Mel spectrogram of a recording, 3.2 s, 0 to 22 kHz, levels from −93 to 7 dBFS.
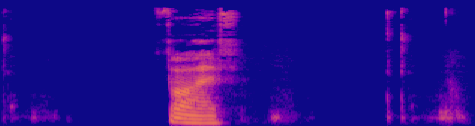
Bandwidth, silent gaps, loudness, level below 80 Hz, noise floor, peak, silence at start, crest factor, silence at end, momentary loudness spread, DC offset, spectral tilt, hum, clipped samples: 17 kHz; none; -28 LUFS; -74 dBFS; under -90 dBFS; -10 dBFS; 1.05 s; 24 dB; 0.15 s; 23 LU; under 0.1%; -5 dB/octave; none; under 0.1%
